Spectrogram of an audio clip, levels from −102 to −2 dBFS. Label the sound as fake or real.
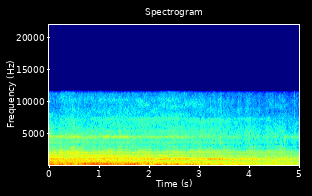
real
